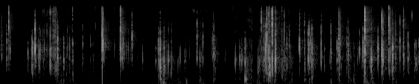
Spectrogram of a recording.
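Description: A large, soft blue Plenitud plastic wet wipes pack, seemingly full, is held in both hands with long nails close to the recorder and squeezed and crinkled. Dense, bright crackling and crunching runs in quick, closely spaced bursts, with almost no low end and very short decay.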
